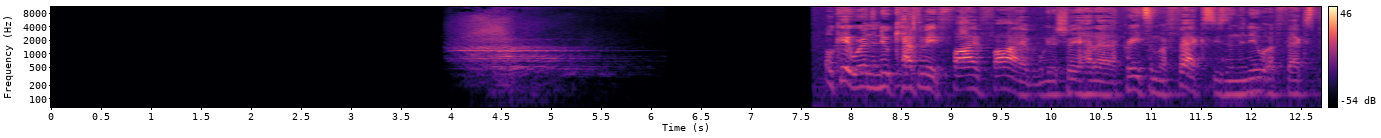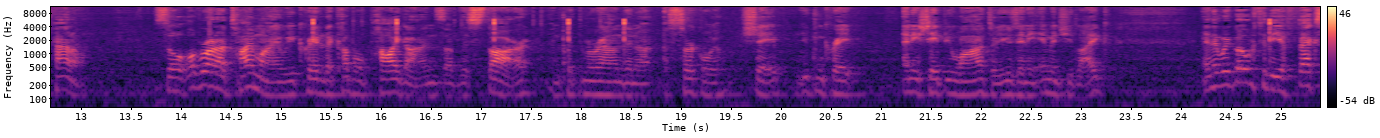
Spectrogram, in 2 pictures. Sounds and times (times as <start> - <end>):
Speech: 7.7 - 13.1, 13.8 - 23.4, 24.2 - 25.3.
